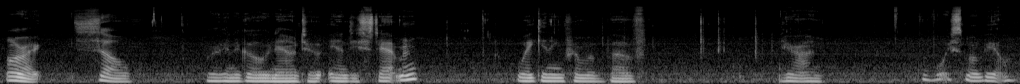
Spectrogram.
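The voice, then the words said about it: Hoarse, failing voice. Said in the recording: “I seem to be losing my voice”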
